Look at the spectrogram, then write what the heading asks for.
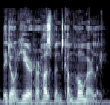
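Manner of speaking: ordinary delivery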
